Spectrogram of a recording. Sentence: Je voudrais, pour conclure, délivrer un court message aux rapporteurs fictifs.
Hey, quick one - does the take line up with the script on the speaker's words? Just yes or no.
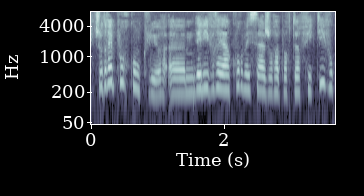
yes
